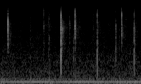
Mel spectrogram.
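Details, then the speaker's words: Rebel Time Aviator Chronograph watch leather band: sharp irregular pops and clicks, about eight in under two seconds, from squeezing the spring bars; thought to be spring bars interacting with leather and lugs; strap popping clicks. "what happens as you wear this band through the day you know it twists and jiggles and you get this popping sound"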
